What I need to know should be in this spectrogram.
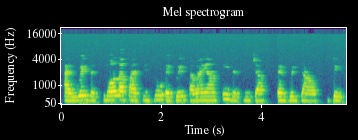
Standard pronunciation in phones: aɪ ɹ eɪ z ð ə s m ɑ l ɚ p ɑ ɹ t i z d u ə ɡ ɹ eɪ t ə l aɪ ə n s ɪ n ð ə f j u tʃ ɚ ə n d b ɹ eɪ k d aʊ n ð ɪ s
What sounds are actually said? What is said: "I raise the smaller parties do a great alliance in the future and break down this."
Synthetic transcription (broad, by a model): aɪ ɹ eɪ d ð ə s m ɑ l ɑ p ɑ t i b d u ə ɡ eɪ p ə l aɪ ə n s ɪ n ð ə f j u tʃ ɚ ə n b ɹ eɪ k d aʊ n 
